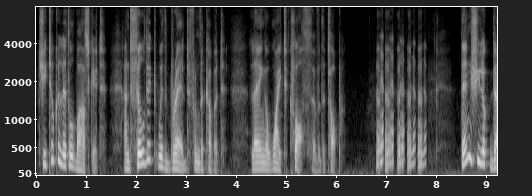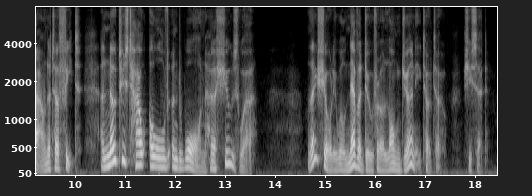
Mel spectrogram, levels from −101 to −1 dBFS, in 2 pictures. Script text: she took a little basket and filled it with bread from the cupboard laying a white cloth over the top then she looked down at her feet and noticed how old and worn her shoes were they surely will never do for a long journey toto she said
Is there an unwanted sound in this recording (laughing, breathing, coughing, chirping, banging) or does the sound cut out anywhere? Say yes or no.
yes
